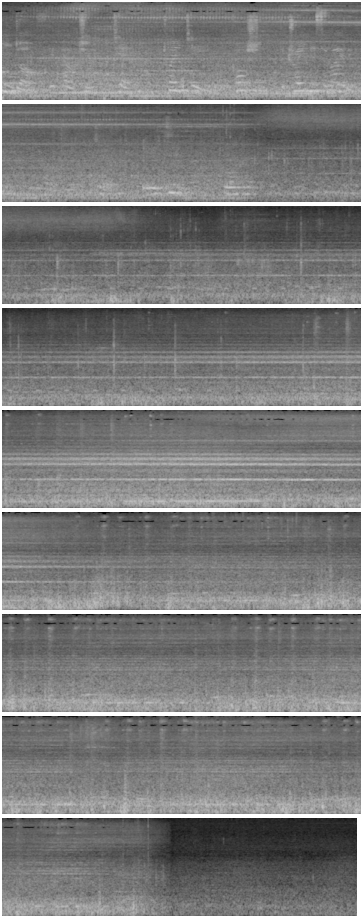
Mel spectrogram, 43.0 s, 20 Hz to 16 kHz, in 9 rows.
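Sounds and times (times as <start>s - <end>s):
electric locomotive traction whine: 0.0s - 40.6s.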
